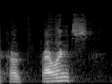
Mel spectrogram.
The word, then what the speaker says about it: Ferentz: It's very problematic for the longest tenured D1 coach out there, Kirk Ferentz. I hope I pronounce his name correctly. – You did.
